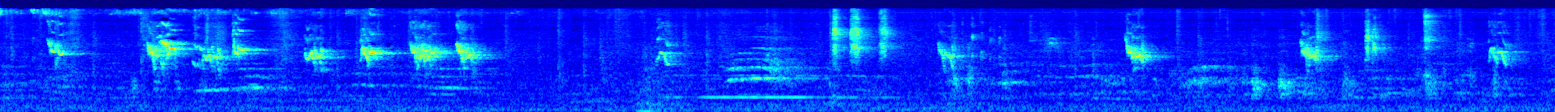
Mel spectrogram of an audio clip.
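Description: Small birds chirping: short, quick, high calls, thick in the first few seconds and scattered after.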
